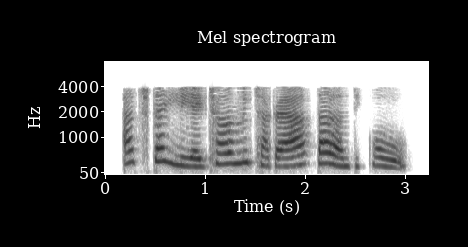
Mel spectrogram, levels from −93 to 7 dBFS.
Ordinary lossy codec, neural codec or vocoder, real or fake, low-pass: AAC, 16 kbps; codec, 16 kHz, 0.5 kbps, X-Codec, HuBERT features, trained on balanced general audio; fake; 7.2 kHz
